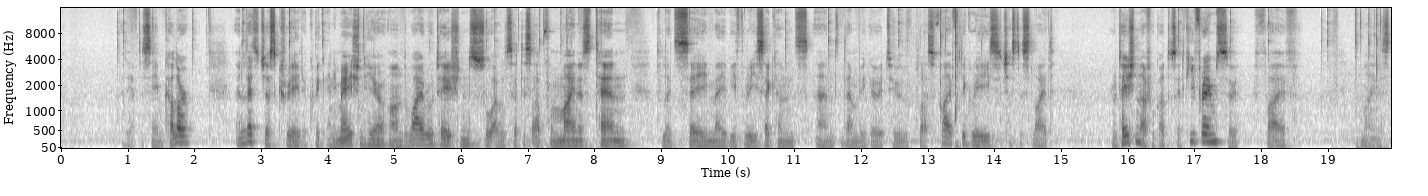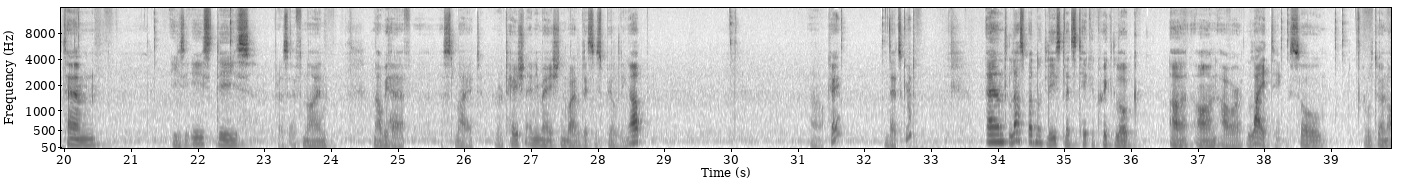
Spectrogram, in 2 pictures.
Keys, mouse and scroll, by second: 4.5 r, 6.4 click, 7.0-8.1 typing, 10.9-11.8 drag, 13.2 5, 16.6 click, 19.2-20.2 typing, 21.4-22.6 drag, 23.3 F9, 24.9-30.2 drag, 34.8 scroll up 1, 38.2 click.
